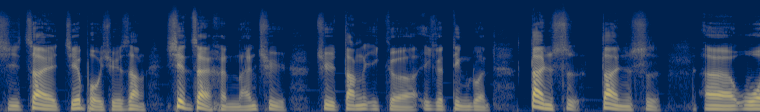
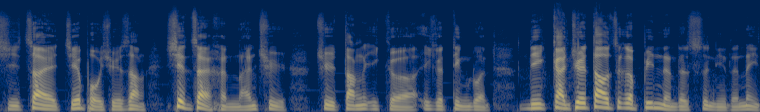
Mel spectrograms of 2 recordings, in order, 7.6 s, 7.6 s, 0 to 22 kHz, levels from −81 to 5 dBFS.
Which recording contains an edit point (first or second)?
second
